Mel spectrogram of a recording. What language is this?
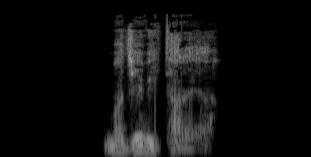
Laz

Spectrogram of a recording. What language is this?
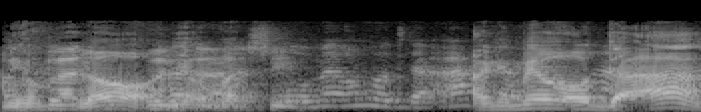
Hebrew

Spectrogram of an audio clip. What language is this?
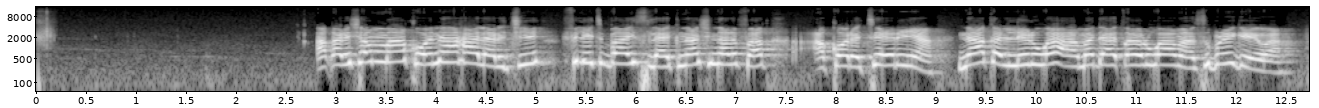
Hausa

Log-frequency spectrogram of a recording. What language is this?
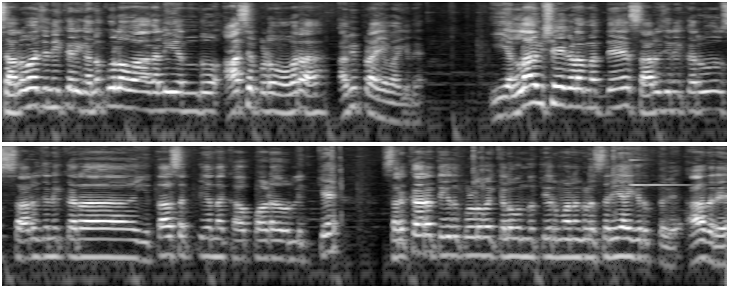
Kannada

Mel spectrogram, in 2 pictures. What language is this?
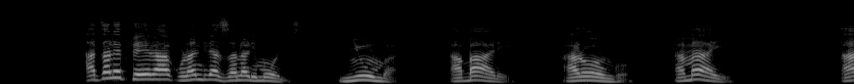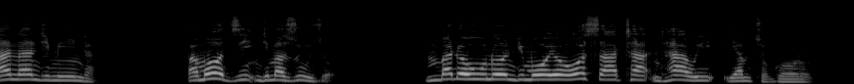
Nyanja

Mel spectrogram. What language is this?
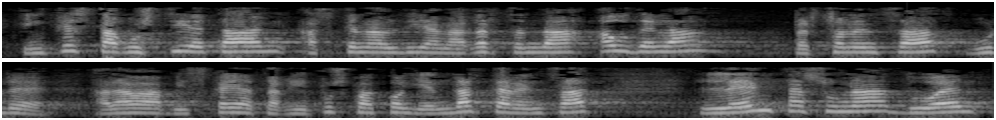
Basque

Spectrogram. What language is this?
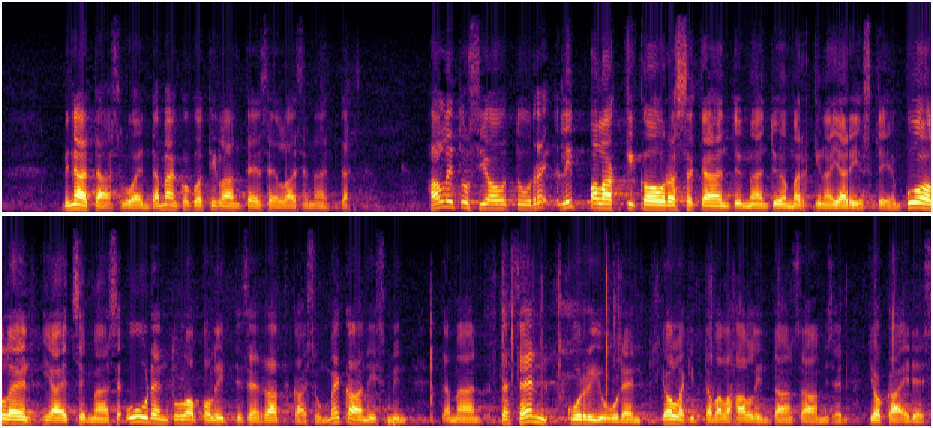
Finnish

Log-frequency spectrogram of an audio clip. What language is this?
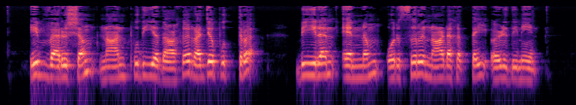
Tamil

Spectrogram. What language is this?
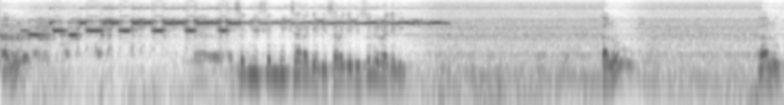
Wolof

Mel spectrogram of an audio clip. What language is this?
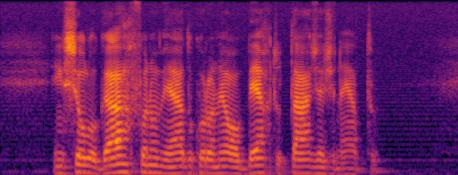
Portuguese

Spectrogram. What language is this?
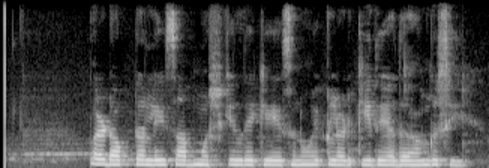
Punjabi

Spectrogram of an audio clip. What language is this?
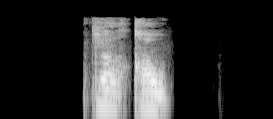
Bashkir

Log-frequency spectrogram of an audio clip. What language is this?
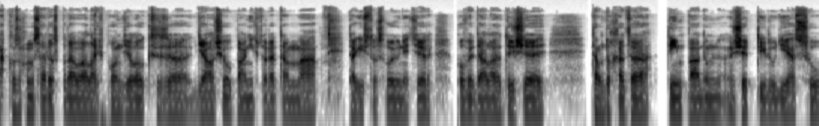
Slovak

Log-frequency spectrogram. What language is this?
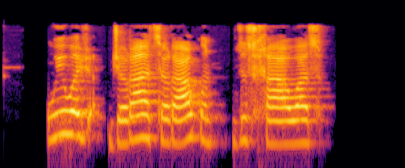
Abkhazian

